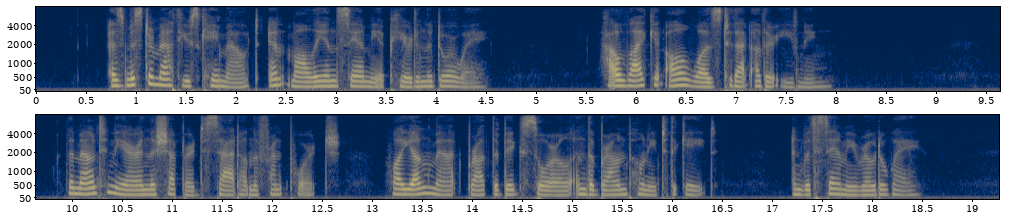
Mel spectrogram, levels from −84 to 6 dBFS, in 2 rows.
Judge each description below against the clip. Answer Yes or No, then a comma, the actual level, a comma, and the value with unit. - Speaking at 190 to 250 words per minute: No, average, 160 wpm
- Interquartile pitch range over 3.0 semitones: No, average, 2.7 semitones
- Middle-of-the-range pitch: Yes, medium, 175 Hz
